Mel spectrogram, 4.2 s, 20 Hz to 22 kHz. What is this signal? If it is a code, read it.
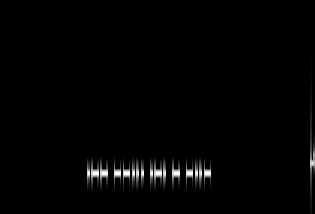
Morse code, heard as a keyed tone, about 40 wpm, 700 Hz. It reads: W7RTX
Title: USA Call Signs - 6x Character Spacing - 40wpm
